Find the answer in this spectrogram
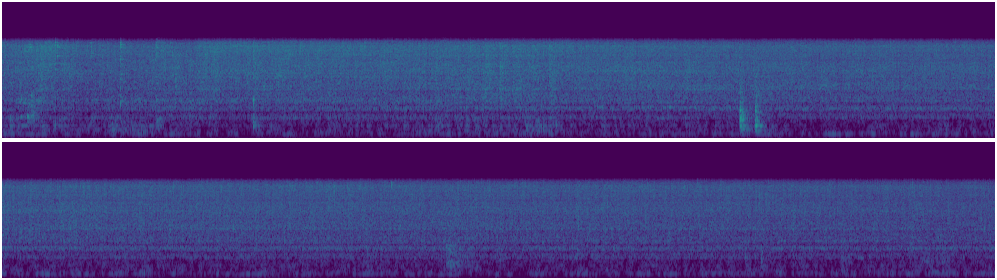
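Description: Sliced onions and tomato sizzling steadily in hot oil in a steel kadai, with a few light knocks of the spatula against the pan near the start.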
